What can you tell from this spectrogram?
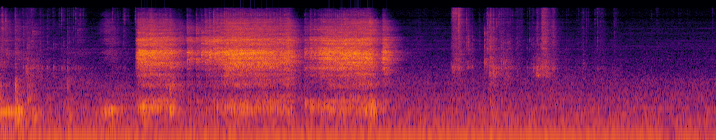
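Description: Small toy pumpkin being batted by a Bengal cat, sliding and rolling across a hard floor: a rough scraping run of about four seconds starting about two seconds in, then a few light taps.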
